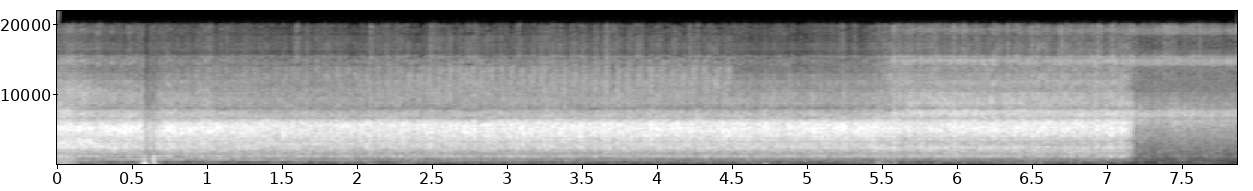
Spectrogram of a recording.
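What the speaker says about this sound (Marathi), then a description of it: "नागझरी जी नदी पाहिली होती तिचा हा झरा आहे आता धबधबासारखा बेस्ट एकदम झाला आहे" Water from a spring of the Nagzari river pours down like a small waterfall, a steady, dense rushing roar close by that holds unbroken for several seconds before dropping slightly in level near the end.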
